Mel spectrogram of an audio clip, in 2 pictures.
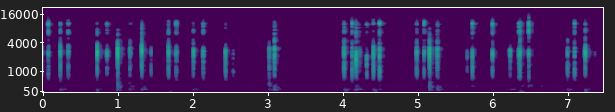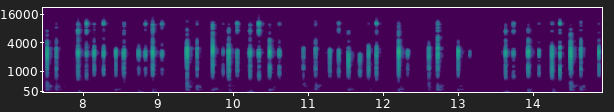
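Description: Fingertips of both hands type on a white plastic mechanical keyboard with translucent keycaps. Quick, bright, clicky keystrokes come in bursts with short pauses between, each tap dry and ending almost at once.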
